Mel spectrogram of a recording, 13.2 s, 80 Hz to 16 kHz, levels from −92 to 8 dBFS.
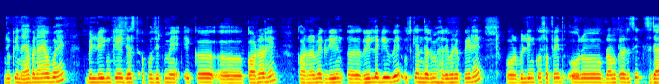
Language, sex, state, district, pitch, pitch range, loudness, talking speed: Hindi, male, Jharkhand, Sahebganj, 175 Hz, 165-180 Hz, -14 LUFS, 175 wpm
